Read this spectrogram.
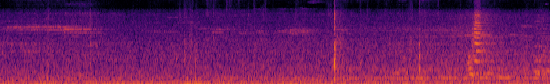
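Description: Badminton rackets strike a shuttlecock with sharp taps.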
